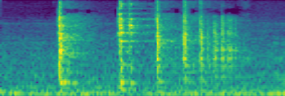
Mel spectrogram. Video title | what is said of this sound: 🌶 SPICY NOODLES 🍝 MUKBANG & VLOG - Exposing Crazy Facts *Funny* | It's very strong. It sounds like stone. Maybe it's like a pebble.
